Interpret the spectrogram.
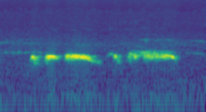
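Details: Decoy spotted dove luring wild birds: a soft low coo phrase of short notes then a drawn-out, slightly wavering tone, heard at a distance.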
